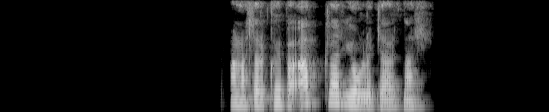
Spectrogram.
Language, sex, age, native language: Icelandic, female, 60-69, Icelandic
